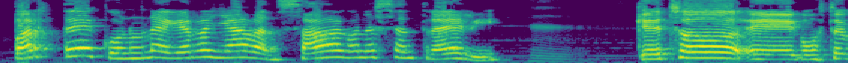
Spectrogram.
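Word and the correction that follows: Zentradi: No, mira, se dice, en la versión japonesa se dice Centradi, y en Robotech le dicen Centraedi, con una E.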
